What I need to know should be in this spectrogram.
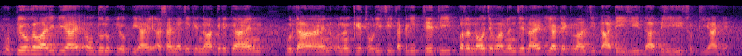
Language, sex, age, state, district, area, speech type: Sindhi, male, 30-45, Madhya Pradesh, Katni, rural, spontaneous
